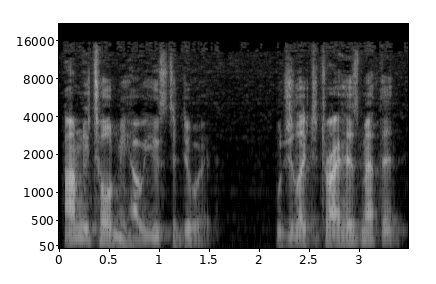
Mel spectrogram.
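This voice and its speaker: A man's voice: mid-range voice, lively intonation, quick pace, pushed and bright, pitched above the performer's own voice. A man playing a patient, firm superhero mentor in an audiobook, coaching and instructing steadily. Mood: patient, encouraging.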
